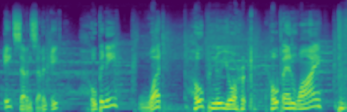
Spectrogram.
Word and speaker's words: Hope NY: Hope NY. Brandon just said hopony, not hope New York.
